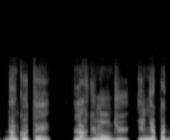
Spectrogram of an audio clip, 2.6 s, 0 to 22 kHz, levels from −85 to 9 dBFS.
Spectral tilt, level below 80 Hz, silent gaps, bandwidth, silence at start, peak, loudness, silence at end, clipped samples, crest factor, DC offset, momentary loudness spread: -7 dB/octave; -48 dBFS; none; 12 kHz; 0.05 s; -6 dBFS; -22 LUFS; 0 s; under 0.1%; 16 dB; under 0.1%; 5 LU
